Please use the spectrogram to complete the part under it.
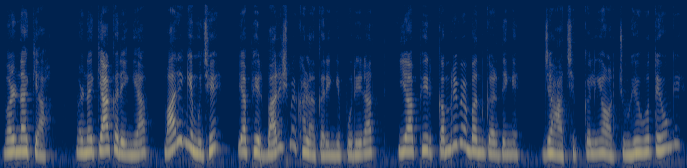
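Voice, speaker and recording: A woman's voice: a little high, animated, darkish tone, close to an everyday voice. A woman voicing a defiant young wife in an audiobook, speaking sharply and angrily. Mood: shouting. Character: defiant angry young wife, kidnapped by her husband.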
